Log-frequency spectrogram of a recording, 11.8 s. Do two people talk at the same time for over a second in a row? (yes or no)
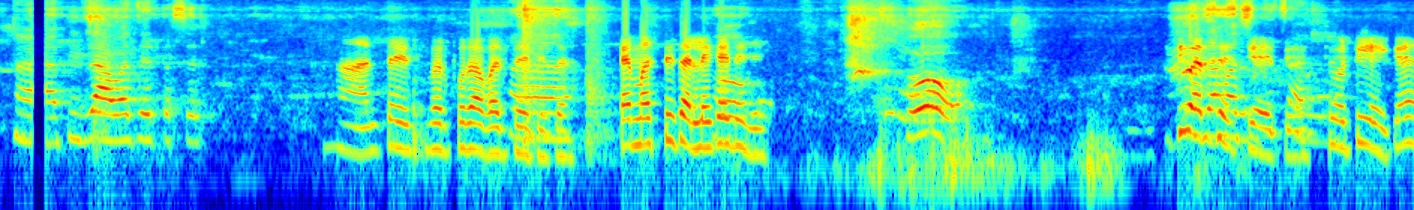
yes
